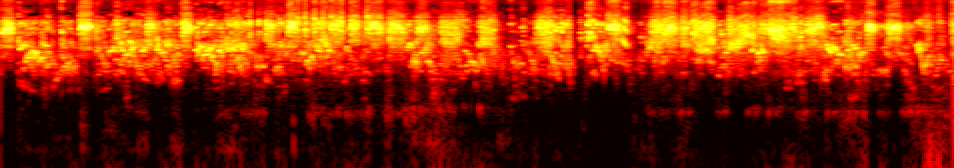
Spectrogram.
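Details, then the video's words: Several pet budgerigars chatter together in a dense, continuous high-pitched warble of twittering chirps and squeaks, with brief quieter dips near the middle and faint lower tones underneath. "Cute Budgies Chirping Sounds"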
